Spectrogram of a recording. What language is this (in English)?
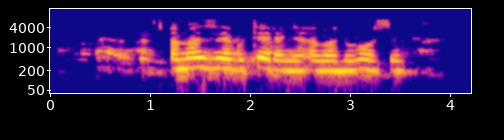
Kinyarwanda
